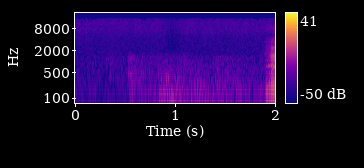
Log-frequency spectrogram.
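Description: Rain with a low rumble of thunder that comes in about half a second in, swells and then eases off.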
